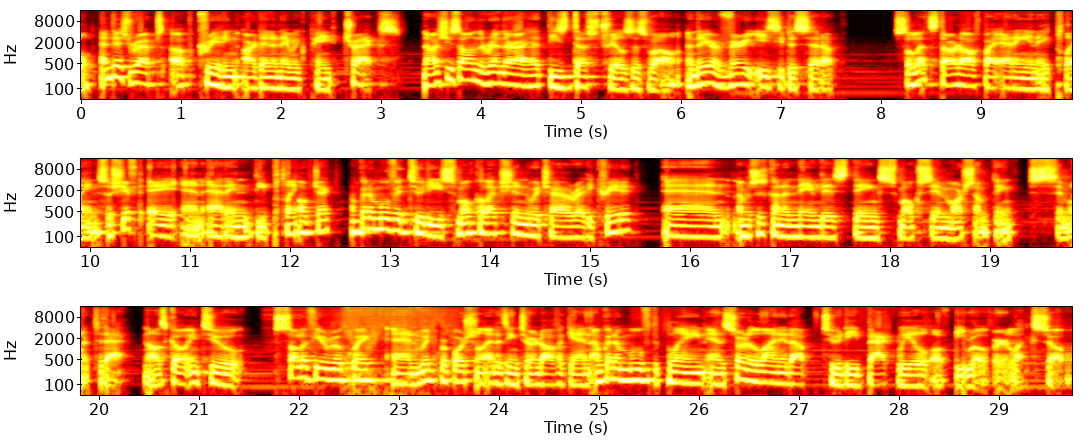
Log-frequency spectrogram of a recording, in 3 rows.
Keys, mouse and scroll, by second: 3.0-3.5 drag, 8.5 shift+a, 12.0 m, 15.0 click, 15.6 click, 16.4-18.8 drag, 18.8 KP_7, 20.5 z, 23.3 g, 25.7 shift+drag, 26.3-26.6 shift+middle drag, 27.0 shift+middle click, 28.1 shift+middle click, 28.5 g.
